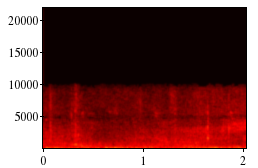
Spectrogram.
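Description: An elephant chewing a whole watermelon in its mouth: a few faint crunching clicks.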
